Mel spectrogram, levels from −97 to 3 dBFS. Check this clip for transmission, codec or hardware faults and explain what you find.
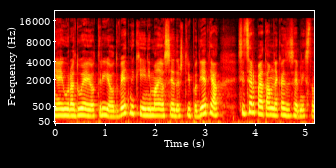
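No faults are audible anywhere in this speech.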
